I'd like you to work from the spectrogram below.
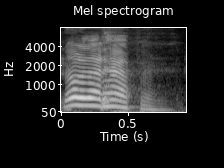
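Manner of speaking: a hint of a mock politician brushing it off; mocking Biden denial. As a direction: shrug it off as if it never happened. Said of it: "tries to walk back or claim things never happened".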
